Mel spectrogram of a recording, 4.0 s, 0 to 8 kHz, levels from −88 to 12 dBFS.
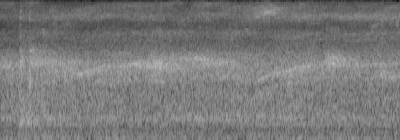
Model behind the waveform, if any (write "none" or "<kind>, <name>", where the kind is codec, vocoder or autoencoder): none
